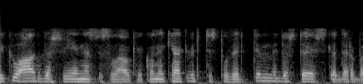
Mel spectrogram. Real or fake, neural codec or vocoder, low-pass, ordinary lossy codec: fake; codec, 16 kHz, 1.1 kbps, Voila-Tokenizer; 5.4 kHz; AAC, 48 kbps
